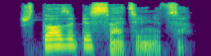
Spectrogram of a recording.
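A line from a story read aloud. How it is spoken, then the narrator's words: Old man's flat monotone. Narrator (Russian): Старик тем же безинтонационным тоном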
